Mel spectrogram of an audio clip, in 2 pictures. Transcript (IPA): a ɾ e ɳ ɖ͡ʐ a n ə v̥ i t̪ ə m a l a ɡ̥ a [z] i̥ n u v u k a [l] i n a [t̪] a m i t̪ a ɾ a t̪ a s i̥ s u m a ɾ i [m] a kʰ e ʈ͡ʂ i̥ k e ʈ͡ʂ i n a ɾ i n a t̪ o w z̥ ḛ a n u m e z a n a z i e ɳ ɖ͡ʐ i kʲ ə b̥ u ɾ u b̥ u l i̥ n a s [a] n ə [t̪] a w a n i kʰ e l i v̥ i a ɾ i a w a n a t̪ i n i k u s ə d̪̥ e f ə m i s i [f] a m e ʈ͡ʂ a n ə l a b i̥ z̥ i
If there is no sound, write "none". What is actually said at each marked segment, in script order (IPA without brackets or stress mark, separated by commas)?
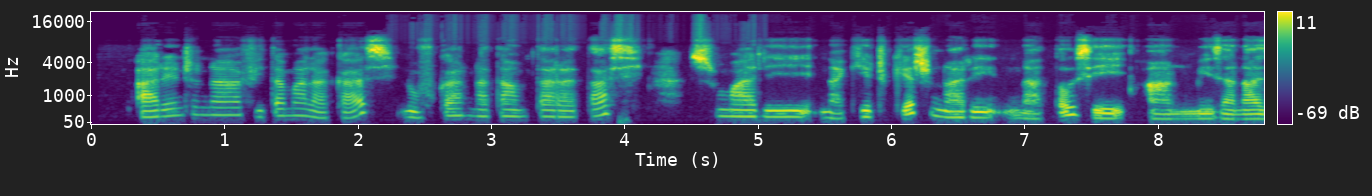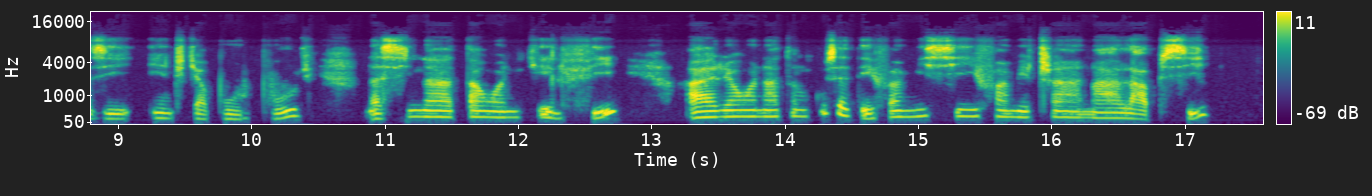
s, ɾ, t̪, n, i, t̪, f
